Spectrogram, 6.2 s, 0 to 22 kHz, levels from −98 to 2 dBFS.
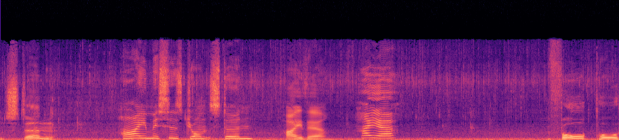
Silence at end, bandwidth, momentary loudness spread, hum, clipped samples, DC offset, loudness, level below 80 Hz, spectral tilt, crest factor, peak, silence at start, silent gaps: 0 s; 16.5 kHz; 19 LU; none; under 0.1%; under 0.1%; -17 LUFS; -38 dBFS; -3.5 dB/octave; 16 dB; -2 dBFS; 0 s; none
